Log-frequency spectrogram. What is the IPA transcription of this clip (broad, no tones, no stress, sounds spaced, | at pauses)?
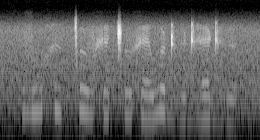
z u h ɨ ǀ ɵ v x ɛ ǁ ɵ x ɛ w ɵ ɖʱ ɨ ɖʱ ɛ ɖʱ ʏ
